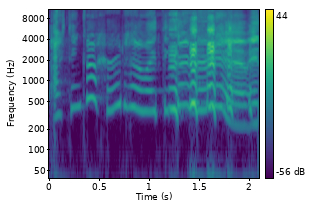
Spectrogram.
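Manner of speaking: high, laughing mock of herself; mock eager, laughing. Mocking her daily hamster claims, high and laughing. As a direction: laugh through her own old hopeful claim.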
